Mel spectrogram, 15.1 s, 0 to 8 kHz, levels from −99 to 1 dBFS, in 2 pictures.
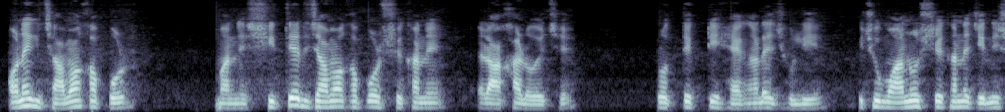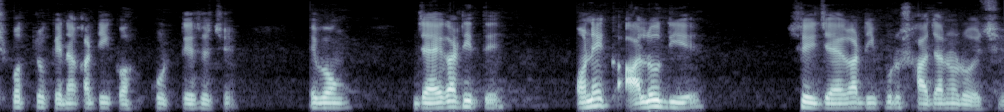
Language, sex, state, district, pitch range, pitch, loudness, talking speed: Bengali, male, West Bengal, Jalpaiguri, 120-145 Hz, 130 Hz, -18 LUFS, 125 wpm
